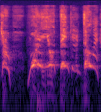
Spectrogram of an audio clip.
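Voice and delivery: high, loud retold shout; outraged yell. Man grabbing the girl to stop her, outraged mock yell. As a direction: holler it in acted outrage.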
